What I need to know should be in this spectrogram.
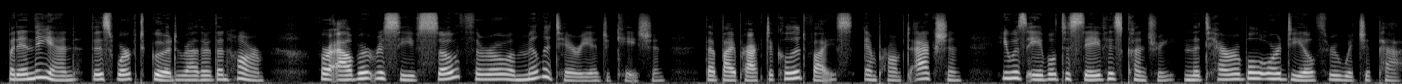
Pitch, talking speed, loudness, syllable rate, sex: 220 Hz, 170 wpm, -19 LUFS, 5.0 syllables/s, female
